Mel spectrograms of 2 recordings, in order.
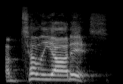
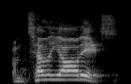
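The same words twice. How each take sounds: The two takes are said the same way.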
